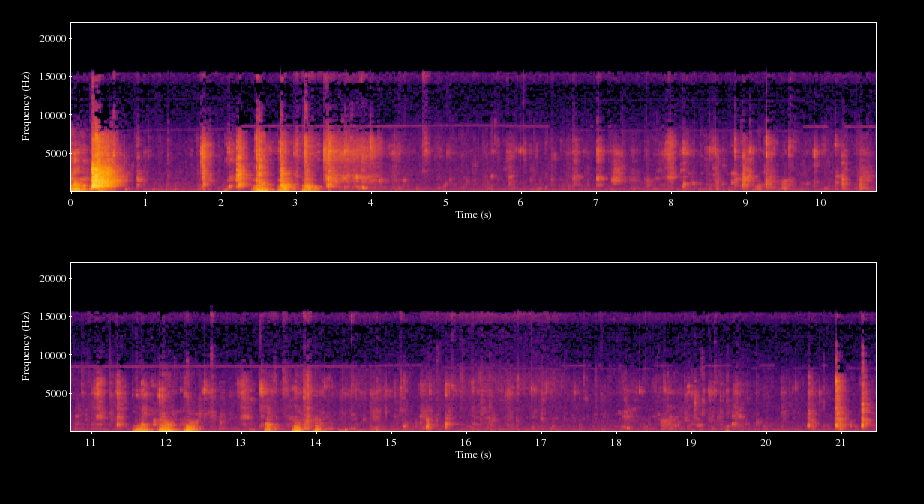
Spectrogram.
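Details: Welsh Corgi puppy, a small corgi eating, gives bursts of sharp barks and yips in clusters separated by quieter stretches with faint rustling and chewing noises indoors.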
